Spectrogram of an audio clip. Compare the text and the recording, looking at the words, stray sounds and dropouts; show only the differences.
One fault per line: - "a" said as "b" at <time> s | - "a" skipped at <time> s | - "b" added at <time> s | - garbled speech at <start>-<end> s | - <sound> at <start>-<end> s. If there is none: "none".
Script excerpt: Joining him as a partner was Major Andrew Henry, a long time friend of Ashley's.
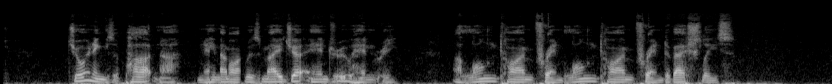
- "him" skipped at 1.1 s
- garbled speech at 2.0-2.4 s
- "long time friend" added at 5.6 s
